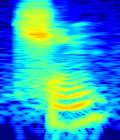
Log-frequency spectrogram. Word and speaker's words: 晴: Association the next character is pronounced Ching again in the second tone and it means um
